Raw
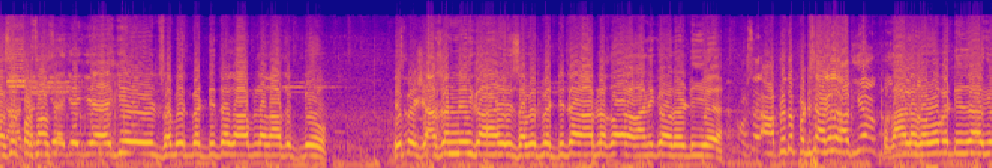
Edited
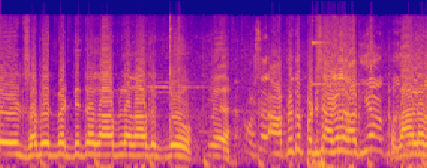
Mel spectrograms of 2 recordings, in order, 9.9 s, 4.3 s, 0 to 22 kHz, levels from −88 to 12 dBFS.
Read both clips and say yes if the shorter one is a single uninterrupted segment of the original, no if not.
no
